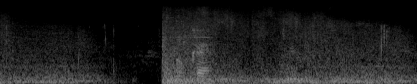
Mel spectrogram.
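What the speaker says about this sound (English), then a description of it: "What the hell is with all the explosions?" Booming blasts and rumbling explosions from Garry's Mod roll continuously, with a sharp loud burst midway, dense and chaotic like battle effects.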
